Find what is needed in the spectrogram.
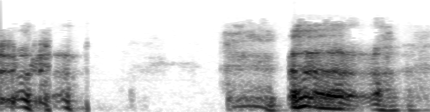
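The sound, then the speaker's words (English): A voice imitates an exaggerated cough and throat clearing: a rough burst, a short pause, then a louder, drawn-out hacking and gravelly clearing, fairly loud. “I like to walk around and cough as I'm looking at things.”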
